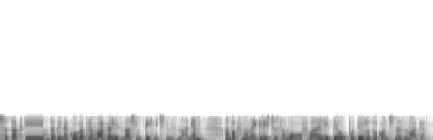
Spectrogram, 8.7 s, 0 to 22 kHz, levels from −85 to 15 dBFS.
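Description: Packet loss with the last packet repeated: lost 20 ms packets were concealed by replaying the previous one, giving a 50 Hz robotic buzz at 0.54–0.86 s before "da bi nekoga premagali", 5.9–6.04 s before "osvajali del po delu", and briefly at 7.5 s after it, all over narrow G.711 telephone-band sound.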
